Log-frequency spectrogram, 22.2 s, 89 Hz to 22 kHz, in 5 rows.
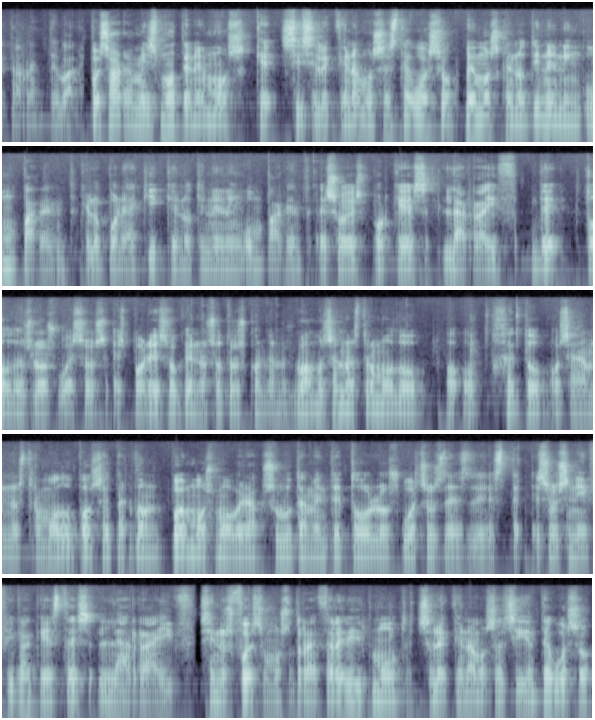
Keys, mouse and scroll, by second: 1.1-1.6 scroll down 1, 2.2 click, 6.7 click, 10.3 click, 11.8 click, 12.1-12.5 scroll down 3, 12.5 shift+middle click, 14.5 r, 19.1 click, 20.2-20.8 scroll up 5, 20.8 shift+middle click.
